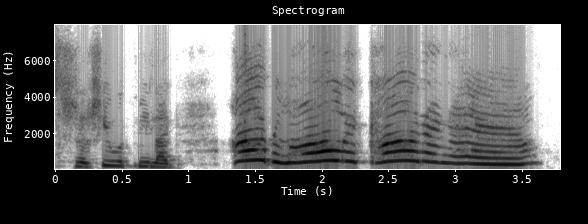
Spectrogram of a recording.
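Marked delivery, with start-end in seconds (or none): 1.3-3.5 very high-pitched, showy, obnoxious delivery. Show how Lolly Cunningham talked when she first came around, imitating Lolly Cunningham's obnoxious voice. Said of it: "she was really obnoxious with her voice".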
